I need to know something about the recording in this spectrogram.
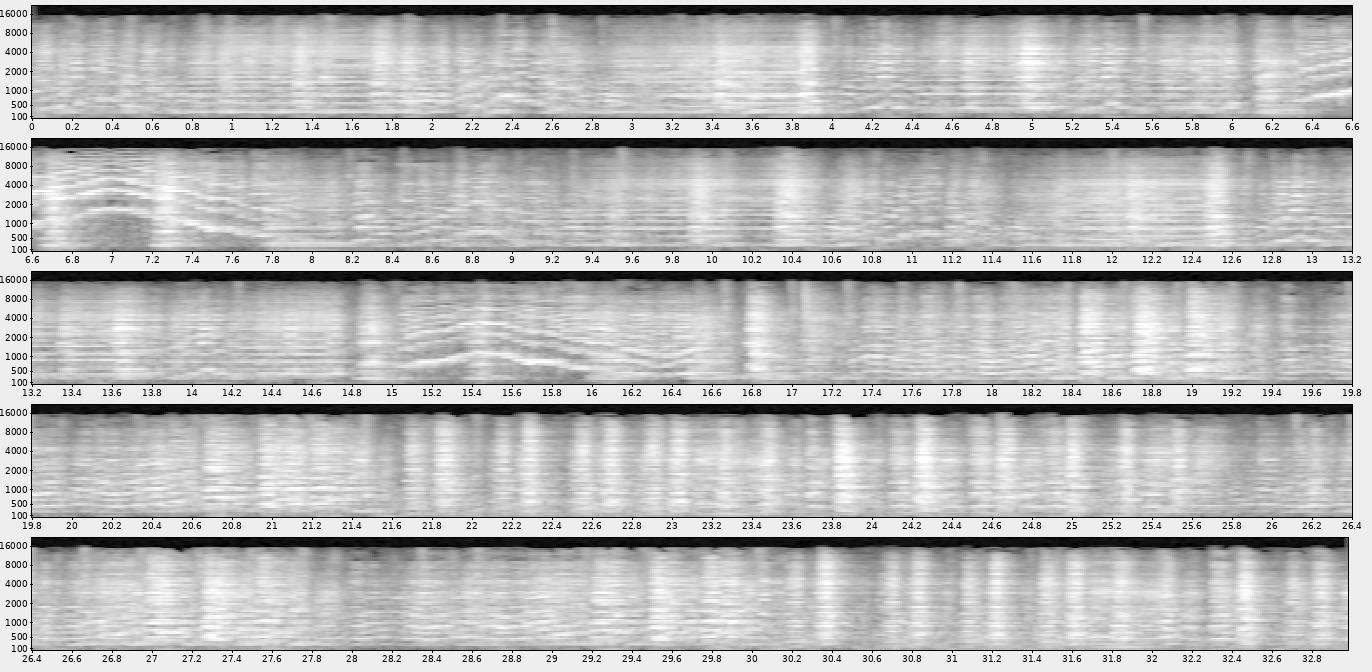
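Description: Scandalli piano accordion played solo: a fast piece with full chords and quick runs, twice sweeping up to high notes and straight back down.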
